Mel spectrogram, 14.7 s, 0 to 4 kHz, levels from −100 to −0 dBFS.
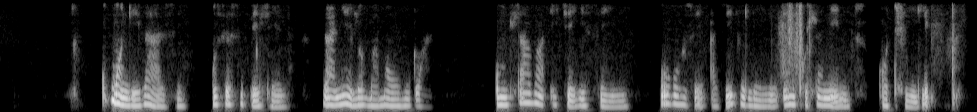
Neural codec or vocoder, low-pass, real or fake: none; 3.6 kHz; real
